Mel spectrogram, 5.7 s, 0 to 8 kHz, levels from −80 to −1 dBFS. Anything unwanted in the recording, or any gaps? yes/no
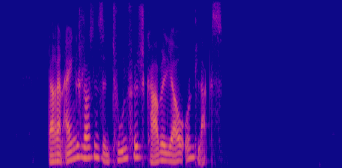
no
